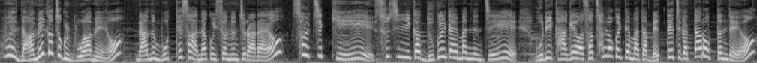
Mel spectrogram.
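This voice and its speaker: Woman acting as brazen sister-in-law, very high voice, animated pitch, indignant, whiny, audio drama. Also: brisk, few pauses, faint music behind. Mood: outraged. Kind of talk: scripted audio drama dialogue.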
